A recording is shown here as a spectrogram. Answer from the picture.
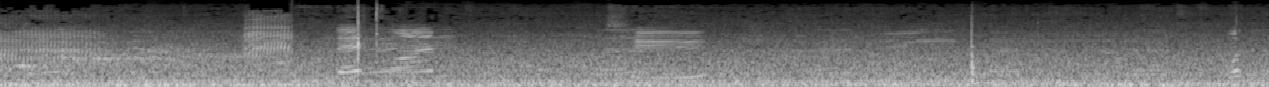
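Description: Cup song being practised with hands and a cup on a stone seat: a few sharp claps and cup taps, about two seconds in and again near five seconds, over a steady low rumble of outdoor traffic.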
